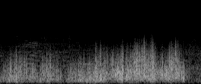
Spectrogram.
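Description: Outdoor training-pitch ambience: the mingled voices of a group of players over wind noise on the microphone, with a few short sharp knocks of footballs being caught and struck.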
